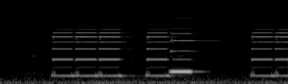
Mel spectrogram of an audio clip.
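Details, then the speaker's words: A Datex-Ohmeda Aestiva/5 anesthesia machine gives repeated electronic beep bursts, then a higher single tone. Its O2 sensor calibration at 21% failed because nothing was hooked up. "calibrating and it failed because we don't have any thing hooked up like we should"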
